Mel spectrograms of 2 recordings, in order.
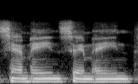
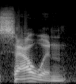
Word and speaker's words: Samhain: But then in this final version, the bad guy pronounces it Samhain. Yeah. I was going to say something about that. I think that might be an Irish pronunciation.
